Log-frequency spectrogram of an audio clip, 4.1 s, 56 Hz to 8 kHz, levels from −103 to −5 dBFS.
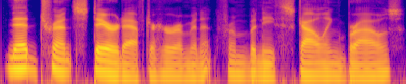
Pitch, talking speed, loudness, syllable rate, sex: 100 Hz, 160 wpm, -20 LUFS, 4.3 syllables/s, male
